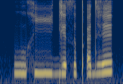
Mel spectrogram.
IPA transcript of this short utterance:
β u x iː ɡʲ a θ ə pʼ a dʱ ɛ

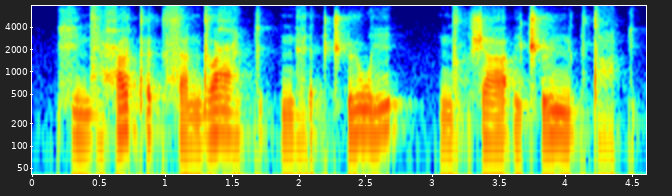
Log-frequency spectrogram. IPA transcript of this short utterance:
x i n z ɛ̤ ħ ɜ tʼ ɛ k s a n d ɤ ʕ i̤ k | n ɛ̤ ɾ ɛ k t͡ʃʼ ʉ w i | n d ɤ k ʃ aː ʔ i t͡ʃʼ ʉ n ʉ k tˤ i̤ k

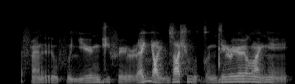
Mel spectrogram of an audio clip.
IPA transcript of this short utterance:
f æ̃˩˧ r u˩˧ f u˩ lʲ øː˧˥ ŋ ɡ i˧˥ f øː˩ ɭ æ˥ ʎ ɑ˩˧ y̯ n z ɑ˥ ʃ v u˩ ɡ o˧ n d i˥ ɭ øː˥ y̯ lˠ ẽ˧˥ ɡ ẽ˩˧

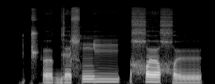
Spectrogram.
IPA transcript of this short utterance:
t͡ʃʼ œ˩ ɡ ɛ˩ ɬ ɲ i˥ | χ œ˥ χ ø˩

